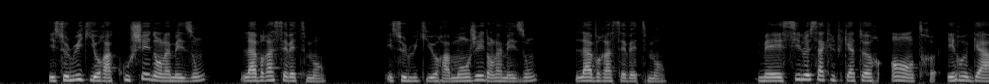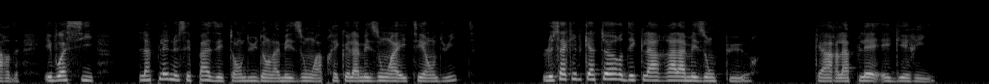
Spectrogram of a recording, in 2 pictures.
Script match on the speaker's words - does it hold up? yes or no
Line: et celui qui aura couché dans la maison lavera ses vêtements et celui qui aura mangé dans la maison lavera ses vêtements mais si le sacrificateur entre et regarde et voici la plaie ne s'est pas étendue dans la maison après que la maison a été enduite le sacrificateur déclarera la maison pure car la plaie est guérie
yes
